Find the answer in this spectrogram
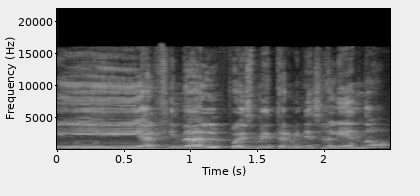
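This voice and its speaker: A man speaks with a high pitch. Audible room echo and noticeable background noise surround his voice. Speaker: podcast co-host, design studio owner. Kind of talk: casual chat.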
